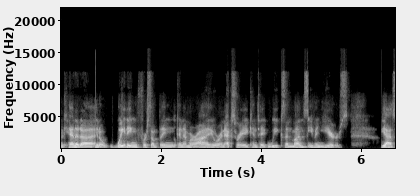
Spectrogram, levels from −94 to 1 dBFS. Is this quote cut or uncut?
cut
